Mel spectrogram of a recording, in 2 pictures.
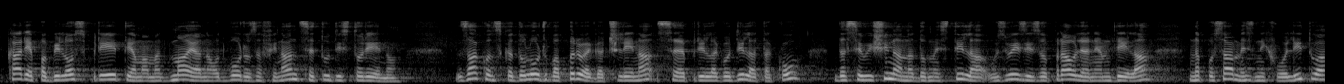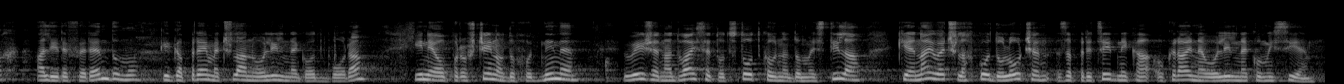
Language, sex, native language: Slovenian, female, Slovenian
